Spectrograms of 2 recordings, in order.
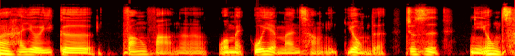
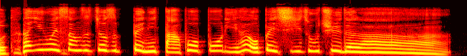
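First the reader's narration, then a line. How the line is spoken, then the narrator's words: Shouting. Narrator (Chinese): 阿北就大叫说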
